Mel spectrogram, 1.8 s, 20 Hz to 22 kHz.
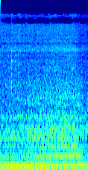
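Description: Idling rumble of an LT1 V8 in a C3 Corvette, given a light touch of throttle, a steady low droning hum that holds evenly and close for under two seconds, no voices.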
